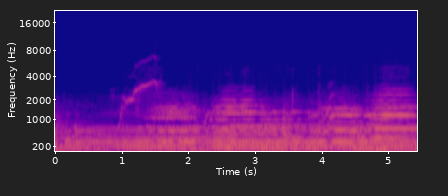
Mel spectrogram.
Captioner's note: guinea pig squeaking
